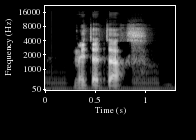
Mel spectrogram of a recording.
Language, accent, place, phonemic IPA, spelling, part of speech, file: French, France, Lyon, /me.ta.taʁs/, métatarse, noun, LL-Q150 (fra)-métatarse.wav
- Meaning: metatarsus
